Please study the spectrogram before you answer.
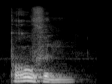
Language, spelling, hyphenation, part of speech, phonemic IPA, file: Dutch, proeven, proe‧ven, verb / noun, /ˈpru.və(n)/, Nl-proeven.ogg
- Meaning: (verb) 1. to taste (something), to test or detect by tasting 2. to try, experience, find out, feel, taste 3. to taste, to have a taste 4. to (provide) prove (for); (noun) plural of proef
